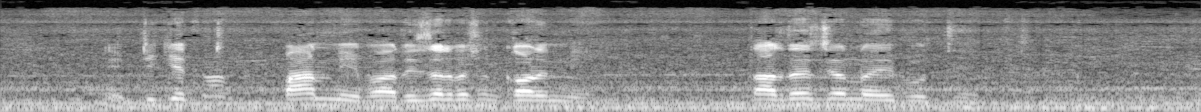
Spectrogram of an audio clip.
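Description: People's voices talking in bursts over a steady low engine hum.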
